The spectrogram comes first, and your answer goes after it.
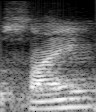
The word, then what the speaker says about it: sine: ये साइन है, शॉर्ट में हम उसको SIN लिखते हैं, पढ़ते साइन ही है, सीन नहीं पढ़ते, कोई गुना वुना नहीं है।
